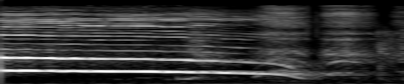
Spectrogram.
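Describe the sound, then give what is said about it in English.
A wolf howls once, a long, steady, mournful note held loud before its pitch slides downward and fades out, with no voices present. “A wolf crawling through the window!”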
